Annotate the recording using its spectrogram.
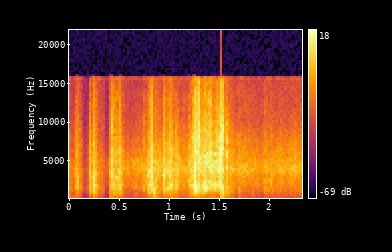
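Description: Plastic goggle tray pulled out of a tight cardboard box with force: several sharp clicks, then a scraping rustle with more clicks as it slides free.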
